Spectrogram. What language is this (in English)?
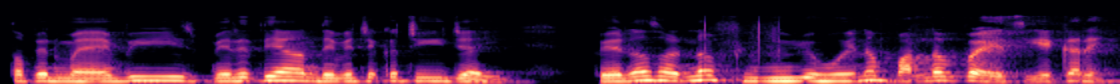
Punjabi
